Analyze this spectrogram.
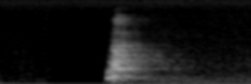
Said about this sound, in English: Molly barked.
